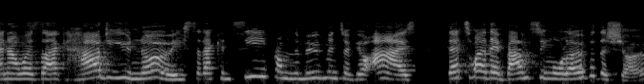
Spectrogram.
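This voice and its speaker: A woman's raised, projected voice, high-pitched, bright and sharp, at a fairly quick pace with ordinary pitch variation. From South Africa, Eastern Cape and KwaZulu-Natal. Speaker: therapist. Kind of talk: interview.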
